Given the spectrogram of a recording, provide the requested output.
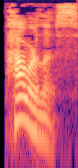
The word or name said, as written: powerless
